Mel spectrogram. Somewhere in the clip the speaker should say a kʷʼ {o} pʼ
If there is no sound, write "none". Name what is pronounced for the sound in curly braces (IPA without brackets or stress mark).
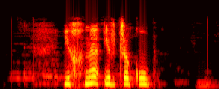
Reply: u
